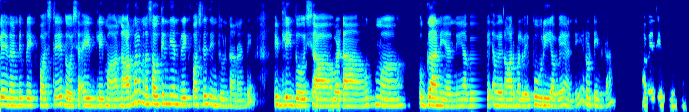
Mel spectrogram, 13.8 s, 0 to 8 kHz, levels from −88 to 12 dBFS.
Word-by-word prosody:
లేదండి 190 Hz, -2 st, +1 dB
బ్రేక్‌ఫాస్టే. 185 Hz, 0 st, -2 dB, 0.2 s
దోశ, 175 Hz, -1 st, +1 dB, 0.2 s
ఇడ్లీ 185 Hz, -1 st, +1 dB
మా 170 Hz, -, -1 dB, 0.2 s
నార్మల్ 225 Hz, +11 st, +3 dB
మన 225 Hz, -, +2 dB
సౌత్ 220 Hz, +2 st, +5 dB
ఇండియన్ 230 Hz, -1 st, +2 dB
బ్రేక్‌ఫాస్టే 205 Hz, +2 st, +1 dB
తింటూ 190 Hz, -3 st, -1 dB
ఉంటానండి. 160 Hz, -1 st, -9 dB, 0.5 s
ఇడ్లీ, 200 Hz, 0 st, +3 dB, 0.2 s
దోశ, 175 Hz, 0 st, +3 dB, 0.5 s
వడ, 180 Hz, -1 st, +1 dB, 0.5 s
ఉప్మా, 190 Hz, -1 st, -3 dB, 0.7 s
ఉగ్గానీ 185 Hz, -2 st, +5 dB
అని 160 Hz, +1 st, -7 dB
అవె, 175 Hz, +1 st, -4 dB, 0.4 s
అవే 180 Hz, 0 st, +3 dB
నార్మల్‌వే. 170 Hz, -1 st, -1 dB
పూరి 195 Hz, -2 st, +4 dB
అవే 175 Hz, +4 st, -2 dB
అండి 165 Hz, +6 st, -9 dB, 0.2 s
రొటీన్‌గా. 175 Hz, +1 st, -6 dB, 0.7 s
అవే 185 Hz, 0 st, -5 dB
తింటుంటా. 170 Hz, -4 st, -10 dB
185 Hz, 115 wpm, -22 LUFS, 175-195 Hz, 0.7 s, సౌత్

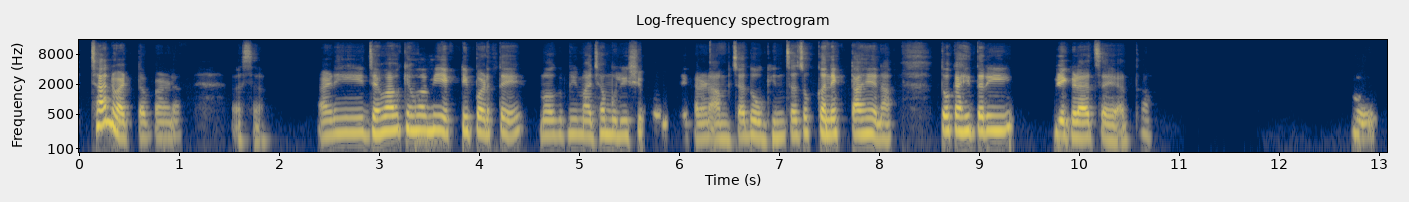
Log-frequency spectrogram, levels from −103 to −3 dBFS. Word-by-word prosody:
छान 300 Hz, +3 st, +7 dB
वाटतं 170 Hz, 0 st, +2 dB
पण 170 Hz, -1 st, -8 dB, 0.6 s
असं 150 Hz, -2 st, -11 dB, 0.7 s
आणि 210 Hz, +3 st, -3 dB
जेव्हा, 225 Hz, +3 st, +5 dB
केव्हा 235 Hz, -1 st, +3 dB
मी 235 Hz, 0 st, +3 dB
एकटी 200 Hz, +2 st, -2 dB
पडते 200 Hz, -2 st, 0 dB, 0.3 s
मग 185 Hz, 0 st, -4 dB
मी 200 Hz, -, -5 dB
माझ्या 190 Hz, +1 st, -3 dB
मुलीशी 185 Hz, -1 st, -4 dB
बोलते 330 Hz, -, -13 dB
कारण 160 Hz, +1 st, -5 dB
आमच्या 165 Hz, +2 st, -3 dB
दोघींचा 175 Hz, 0 st, -3 dB
जो 210 Hz, -, -2 dB
कनेक्ट 200 Hz, -1 st, +2 dB
आहे 195 Hz, 0 st, +3 dB
ना 165 Hz, -1 st, -4 dB, 0.5 s
तो 230 Hz, -, +6 dB
काहीतरी 230 Hz, +1 st, +4 dB, 0.6 s
वेगळाच 170 Hz, -1 st, +4 dB
आहे 155 Hz, -4 st, -1 dB
आता. 165 Hz, +7 st, -12 dB, 2.0 s
हो. 170 Hz, -3 st, -4 dB
195 Hz, 130 wpm, -23 LUFS, 175-210 Hz, 2.0 s, छान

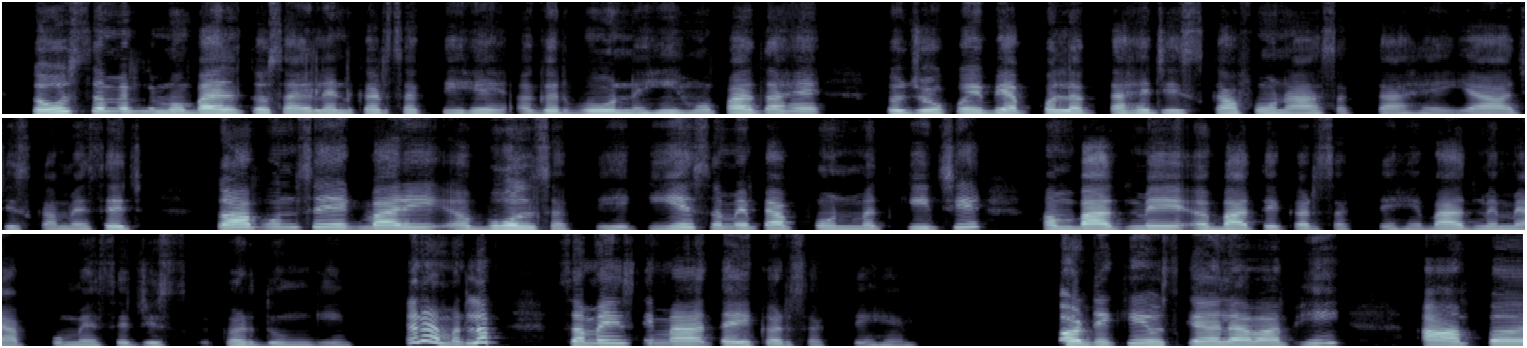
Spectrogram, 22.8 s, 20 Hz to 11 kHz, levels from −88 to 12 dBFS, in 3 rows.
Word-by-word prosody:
तो 260 Hz, +1 st, +9 dB
उस 315 Hz, -1 st, -1 dB
समय 305 Hz, -1 st, +2 dB
में 290 Hz, -1 st, -8 dB
मोबाइल 260 Hz, +1 st, +5 dB
तो 270 Hz, 0 st, +1 dB
साइलेंट 235 Hz, 0 st, -2 dB
कर 255 Hz, -, 0 dB
सकती 255 Hz, -1 st, -9 dB
हैं। 260 Hz, -1 st, -2 dB
अगर 230 Hz, -1 st, -3 dB
वो 235 Hz, +3 st, +4 dB
नहीं 225 Hz, +2 st, -4 dB
हो 265 Hz, +2 st, -7 dB
पाता 260 Hz, +1 st, +2 dB
है, 300 Hz, -1 st, -2 dB, 0.3 s
तो 230 Hz, -, +3 dB
जो 245 Hz, +3 st, +3 dB
कोई 275 Hz, 0 st, 0 dB
भी 265 Hz, +1 st, 0 dB
आपको 250 Hz, +1 st, +1 dB
लगता 230 Hz, +1 st, +1 dB
है, 255 Hz, 0 st, -1 dB
जिसका 230 Hz, +1 st, -4 dB
फ़ोन 225 Hz, -1 st, -6 dB
आ 205 Hz, 0 st, -2 dB
सकता 210 Hz, -1 st, -13 dB
है 200 Hz, -1 st, -14 dB
या 200 Hz, 0 st, -4 dB
जिसका 220 Hz, -1 st, -12 dB
मैसेज, 215 Hz, +2 st, -3 dB, 0.4 s
तो 300 Hz, -, +5 dB
आप 320 Hz, 0 st, +6 dB
उनसे 320 Hz, +1 st, -2 dB
एक 295 Hz, -3 st, -5 dB
बारी 300 Hz, +1 st, +4 dB
अ, 245 Hz, -, -4 dB
बोल 260 Hz, +4 st, +5 dB
सकती 210 Hz, -4 st, -13 dB
हैं 195 Hz, -, -9 dB
कि, 230 Hz, -, -20 dB
"ये 305 Hz, -, +2 dB
समय 290 Hz, -1 st, -3 dB
पे 275 Hz, -1 st, -3 dB
आप 270 Hz, 0 st, +3 dB
फ़ोन 240 Hz, -1 st, -5 dB
मत 240 Hz, 0 st, -6 dB
कीजिए, 275 Hz, +6 st, -5 dB, 0.3 s
हम 260 Hz, -1 st, -1 dB
बाद 240 Hz, 0 st, +6 dB
में 250 Hz, -1 st, +1 dB
अ, 225 Hz, -, -2 dB
बातें 220 Hz, 0 st, +1 dB
कर 205 Hz, 0 st, -6 dB
सकते 200 Hz, -1 st, -18 dB
हैं। 200 Hz, -1 st, -15 dB
बाद 215 Hz, -1 st, 0 dB
में 215 Hz, -1 st, -7 dB
मैं 205 Hz, -1 st, -6 dB
आपको 190 Hz, +1 st, -8 dB
मैसेजेज़ 195 Hz, 0 st, -10 dB, 0.3 s
कर 215 Hz, 0 st, -4 dB
दूँगी।" 195 Hz, 0 st, -12 dB, 0.4 s
है -, -, +3 dB
ना? -, -, 0 dB
मतलब 390 Hz, +12 st, +2 dB, 0.4 s
समय 325 Hz, +4 st, +3 dB
सीमा 295 Hz, -3 st, +1 dB
तय 260 Hz, -1 st, +1 dB
कर 220 Hz, -2 st, -4 dB
सकते 195 Hz, -3 st, -20 dB
हैं। 195 Hz, 0 st, -17 dB, 0.8 s
और 295 Hz, -, +10 dB
देखिए, 285 Hz, +2 st, -3 dB
उसके 275 Hz, 0 st, -1 dB
अलावा 250 Hz, -1 st, +3 dB
भी 290 Hz, +9 st, -9 dB, 0.4 s
आप 285 Hz, +3 st, +4 dB
245 Hz, 205 wpm, -22 LUFS, 215-275 Hz, 0.8 s, और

